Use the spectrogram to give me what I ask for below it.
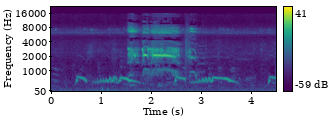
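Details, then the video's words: Caged Thai dove, an ornamental bird noted for a laughing, long coo, gives rising notes and trilled falling coos, while a rooster crows loudly over the middle of the recording. "Chú chim cu Thái biết cười và có tiếng gáy lâu nhất thật đẹp"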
